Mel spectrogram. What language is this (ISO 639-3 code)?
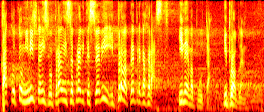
srp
